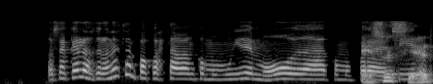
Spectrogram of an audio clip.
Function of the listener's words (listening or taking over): taking over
